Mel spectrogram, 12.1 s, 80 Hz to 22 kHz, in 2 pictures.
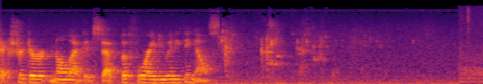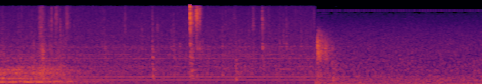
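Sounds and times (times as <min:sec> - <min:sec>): water drips and splashes: 0:02.7 - 0:04.8
cloth squeezed in water: 0:02.8 - 0:04.4.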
